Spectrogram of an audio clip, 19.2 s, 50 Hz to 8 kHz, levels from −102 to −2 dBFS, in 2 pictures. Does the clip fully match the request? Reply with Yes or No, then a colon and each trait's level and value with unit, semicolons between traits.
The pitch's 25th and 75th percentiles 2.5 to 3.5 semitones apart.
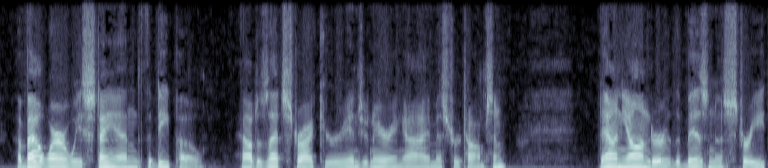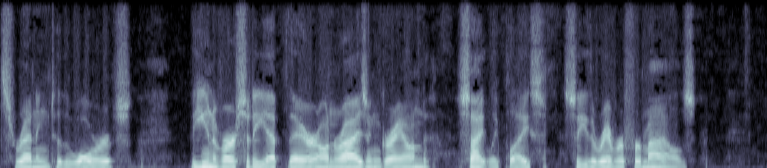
Yes: average, 3.0 semitones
